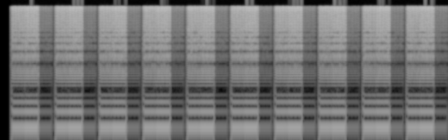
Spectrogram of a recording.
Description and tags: Red Alert Klaxon Re-Creation
Recreation of the Red Alert klaxon used in Star Trek - The Motion Picture and other original series cast movies. A square wave at the appropriate frequency, processed.
film, klaxon, motion-picture, movie, recreation, red-alert, star-trek, tmp, william-stone-iii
